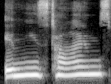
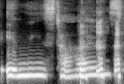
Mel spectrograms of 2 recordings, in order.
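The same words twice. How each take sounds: First: Said in the usual way. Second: Amused, laughing through the phrase. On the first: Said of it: "but, like, in these times". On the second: Shown as a demonstration. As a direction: chuckle as you say it again.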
